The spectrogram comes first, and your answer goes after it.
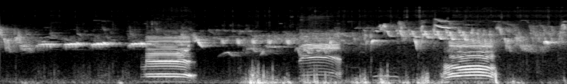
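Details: Cattle in a tame herd with calves, running back to their farm pen in the rainy season: three separate arching moos about two seconds apart over a steady bed of bird chirps.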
